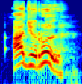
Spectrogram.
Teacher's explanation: अजरुल, अलिफ लाम तारीफ के बाद हुरूफ कमरी के 14 हरफों में से हमज़ा है इसलिए इजहार कमरी होगा, यानी अलिफ को ना पढ़ के बल्कि लाम को ज़ाहिर करके पढ़िए। जीम के ऊपर जज़म है, जीम हुरूफ कलकला के 5 हरफों में से इसलिए जीम पर कलकला होगा।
